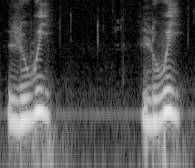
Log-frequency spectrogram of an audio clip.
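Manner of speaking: "Louis" with the O swallowed, focused on the E; French Louis. Shown as a demonstration. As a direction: glide fast through "Louis" to the E. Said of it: "focused on the E".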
